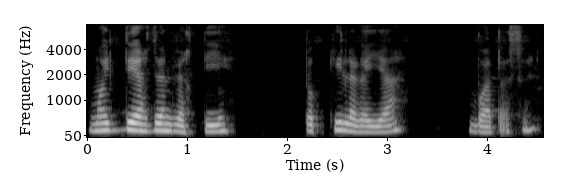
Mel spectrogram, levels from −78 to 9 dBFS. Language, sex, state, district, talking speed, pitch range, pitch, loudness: Bengali, female, Assam, Hailakandi, 90 wpm, 155-190 Hz, 175 Hz, -19 LUFS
